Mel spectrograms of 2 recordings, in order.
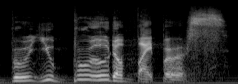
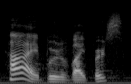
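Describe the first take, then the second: First: Slow, weighted furious insult; furious curse. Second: A casual, friendly "Hi, brood of vipers" with a rising tune; cheery greeting. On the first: John the Baptist cursing the Pharisees, slow and furious. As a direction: curse them with every word. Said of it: "You gotta be angry to say such a thing". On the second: Preacher showing the insult said wrongly, as a cheery greeting. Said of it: "You can't say". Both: Shown as a demonstration.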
